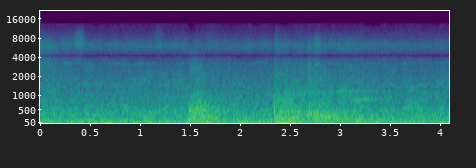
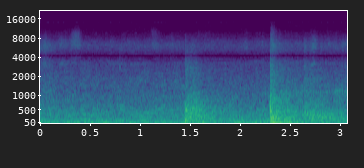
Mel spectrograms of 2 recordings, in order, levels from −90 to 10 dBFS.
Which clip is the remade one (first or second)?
first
